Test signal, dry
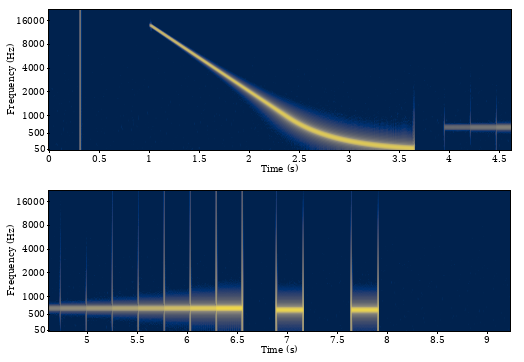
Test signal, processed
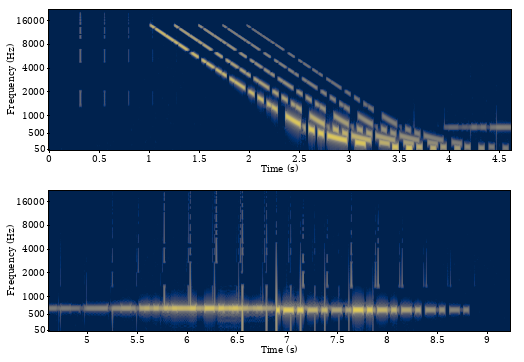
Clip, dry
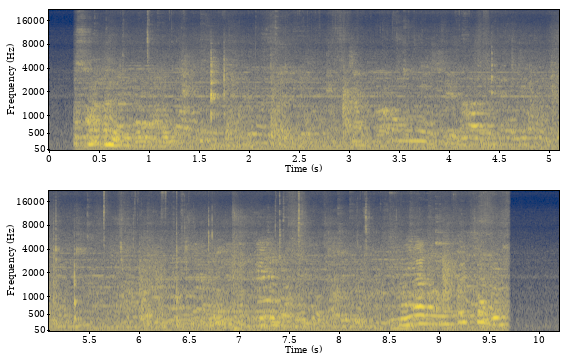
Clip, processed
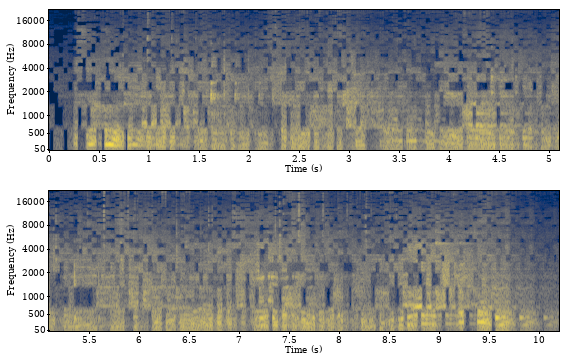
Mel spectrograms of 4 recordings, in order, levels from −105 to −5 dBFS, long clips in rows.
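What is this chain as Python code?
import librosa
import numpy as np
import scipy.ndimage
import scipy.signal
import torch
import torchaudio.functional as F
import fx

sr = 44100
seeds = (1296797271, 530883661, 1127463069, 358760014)

y = fx.spec_dropout(x, sr, seeds[0], share_pct=44)
y = fx.rotary(y, sr, hz=0.65)
y = fx.echo_feedback(y, sr, ms=241, feedback_pct=39, wet_db=-11)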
